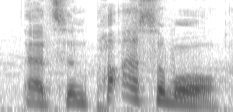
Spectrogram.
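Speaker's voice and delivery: high, loud protest; acted disbelief. Dwarf told he barely got a scratch, acted disbelief. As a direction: blurt it out in hammed-up disbelief. Dwarf's startled reply, read aloud.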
